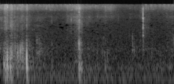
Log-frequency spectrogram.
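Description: Faint handling noise from a lever-action rifle being turned over in the hands: a few soft rustles and light knocks, about a second apart.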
